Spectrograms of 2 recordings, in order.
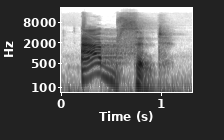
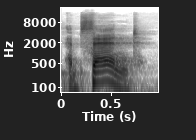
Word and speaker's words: absent: their change in function this happens in words like absent absent adjective but when it when it becomes a word it is absent absent the same way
